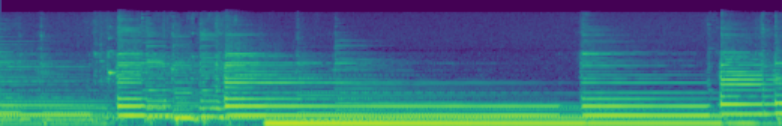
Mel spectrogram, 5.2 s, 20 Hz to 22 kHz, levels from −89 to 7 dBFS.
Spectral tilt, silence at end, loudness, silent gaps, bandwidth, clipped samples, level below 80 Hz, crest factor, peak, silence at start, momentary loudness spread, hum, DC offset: -7 dB/octave; 0 s; -10 LUFS; none; 13.5 kHz; under 0.1%; -32 dBFS; 10 dB; 0 dBFS; 0 s; 5 LU; none; under 0.1%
